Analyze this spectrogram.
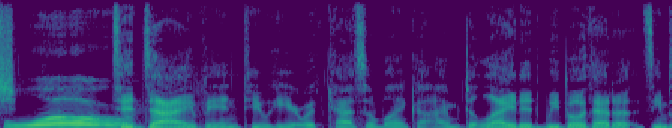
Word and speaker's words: Casablanca: There's so much to dive into here with Casablanca.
